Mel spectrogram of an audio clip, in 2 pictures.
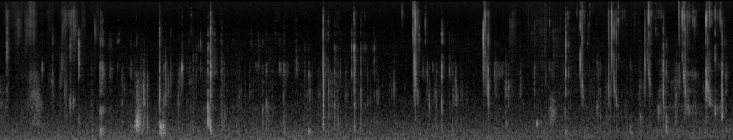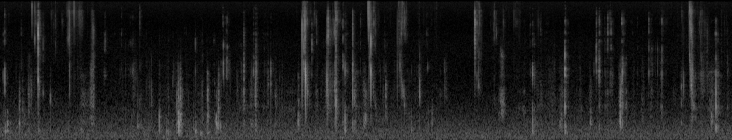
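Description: Close-miked eating of a soft strawberry crepe cake with cream: chewing with many sharp, irregular wet mouth clicks and smacks.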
